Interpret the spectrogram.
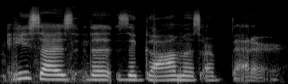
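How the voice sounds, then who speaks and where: A woman from China whose first language is Cantonese, chatting casually on a livestream into a phone, reading viewer comments aloud and often dropping to soft half-whispered asides. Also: medium pitch, steady tone, slow pace, creaky. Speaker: livestream host.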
